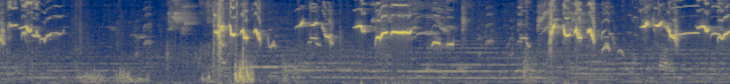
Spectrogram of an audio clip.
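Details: Oriental magpie-robin, black-breasted form, singing a lure song meant to set off other magpie-robins; bursts of clear whistles and scratchy notes separated by pauses, low electrical hum in background.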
